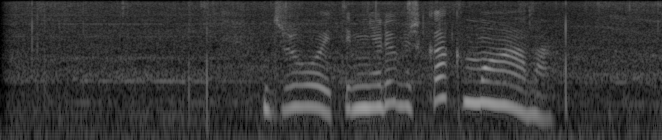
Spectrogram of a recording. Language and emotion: Russian, positive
